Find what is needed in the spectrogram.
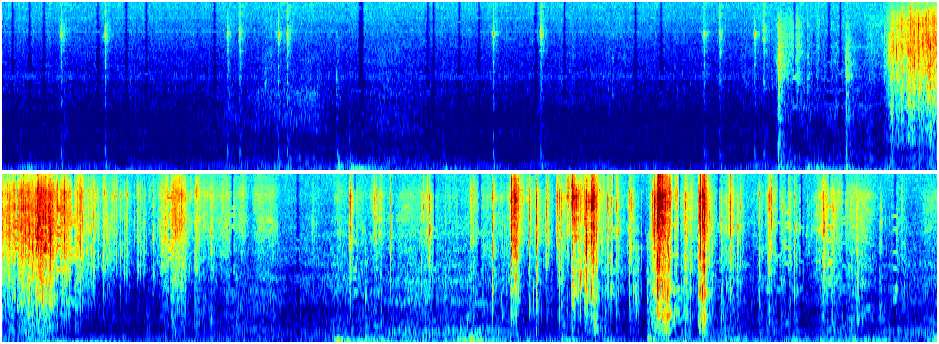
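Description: Near silence for about six seconds, then a baseball card pack's wrapper torn open with a short rushing rip about seven seconds in, followed by a run of quick crinkles and clicks as the wrapper and cards are handled.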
